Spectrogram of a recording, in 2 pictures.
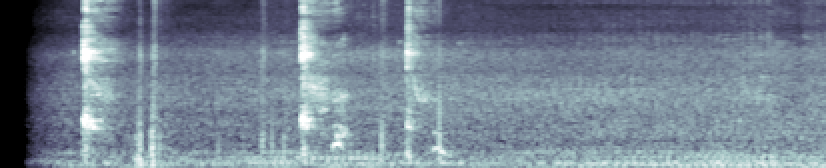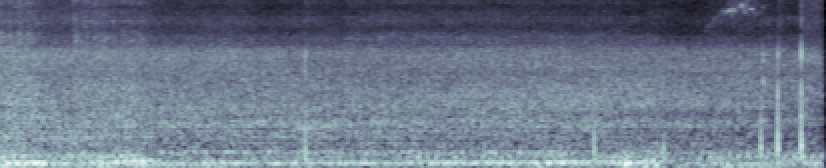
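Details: Child coughing continuously, being given food and medicine: a few short coughs early on, then steady outdoor traffic rumble; a plain cough.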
